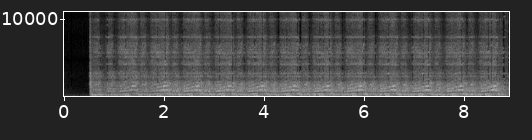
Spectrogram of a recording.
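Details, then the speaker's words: Toyota SDK4 skid steer diesel (rusted, seized, under restoration) cranked via jumped starter solenoid on a temporary diesel tank, with ether and injectors loosened to bleed; steady ~90/min cranking that never fires. Some fuel now reaching injectors, maybe not enough. "I now have juice to my injectors. Maybe not enough, but we've got some, so just tighten that back up."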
